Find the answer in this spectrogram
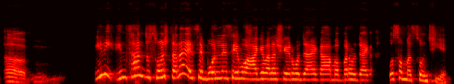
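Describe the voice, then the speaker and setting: Woman, religious scholar, lecture to women, higher-pitched voice, rhetorical questions, repetition, slow scripture recitation, muffled lo-fi recording. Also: expressive, fairly bright tone. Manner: repeats phrases and asks rhetorical questions; recites Arabic verses slowly, then explains them. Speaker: female Islamic scholar teaching women. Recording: dull lo-fi recording.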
